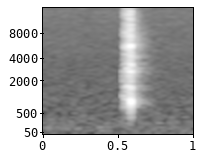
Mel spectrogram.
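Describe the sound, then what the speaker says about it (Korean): A Leica IIIf Barnack rangefinder camera fires its shutter once, a single crisp, quiet click in a calm room, with the faint start of a second sound at the very end. "그리고 굉장히 안정적인 셔터 사운드가 있어요"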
